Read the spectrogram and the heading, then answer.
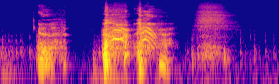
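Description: A short series of harsh, loud coughs from a person who inhaled water while drinking, the last one weaker and breathier.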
